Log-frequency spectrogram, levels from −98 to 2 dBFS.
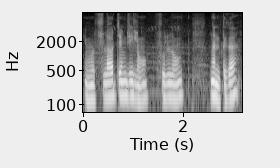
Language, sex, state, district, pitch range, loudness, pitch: Wancho, male, Arunachal Pradesh, Longding, 135-150 Hz, -15 LUFS, 145 Hz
